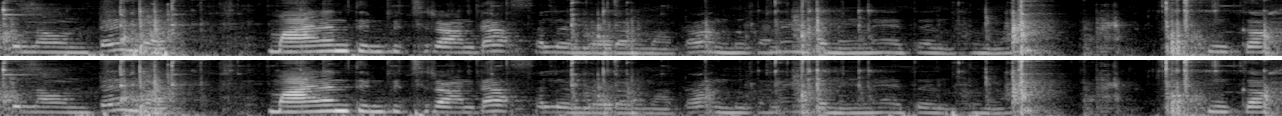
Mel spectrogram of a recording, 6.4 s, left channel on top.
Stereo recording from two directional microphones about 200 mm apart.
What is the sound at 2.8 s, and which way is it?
Speech, 30° left (ahead or behind).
